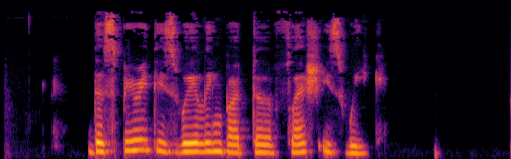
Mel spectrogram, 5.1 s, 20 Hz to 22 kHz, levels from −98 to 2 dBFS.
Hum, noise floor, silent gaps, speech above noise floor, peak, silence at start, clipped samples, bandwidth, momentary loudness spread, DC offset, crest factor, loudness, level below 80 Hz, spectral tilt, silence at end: none; -86 dBFS; none; 65 dB; -4 dBFS; 0.9 s; under 0.1%; 16.5 kHz; 8 LU; under 0.1%; 18 dB; -21 LUFS; -64 dBFS; -5 dB/octave; 1.3 s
